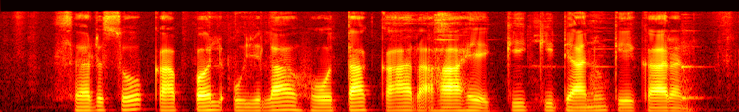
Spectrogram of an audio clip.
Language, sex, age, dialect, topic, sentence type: Magahi, male, 31-35, Southern, agriculture, question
